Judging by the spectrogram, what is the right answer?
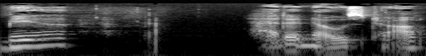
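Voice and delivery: soft, little, squeaky voice. Recapping a woman's tearful story about her daughter, a host imitates the woman's voice. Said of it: "She does have like a squeakiness to her voice".

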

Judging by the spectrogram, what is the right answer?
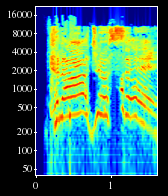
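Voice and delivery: put-on Mancunian accent. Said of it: "most fabulous Mancunian twang".

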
